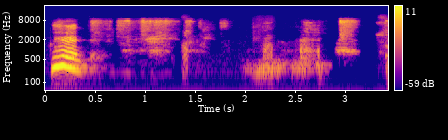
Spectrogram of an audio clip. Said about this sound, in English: Sorry, the dogs are barking again.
